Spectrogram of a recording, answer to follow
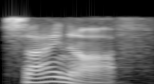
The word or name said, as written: sign-off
